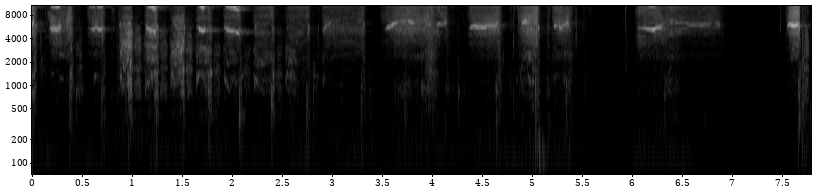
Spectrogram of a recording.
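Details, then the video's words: Small dog giving rapid, high-pitched squeaky whimpers, first tightly packed, then longer drawn-out whines with pauses, ending in a sudden sharp squeak. "Small Dog Wimper"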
